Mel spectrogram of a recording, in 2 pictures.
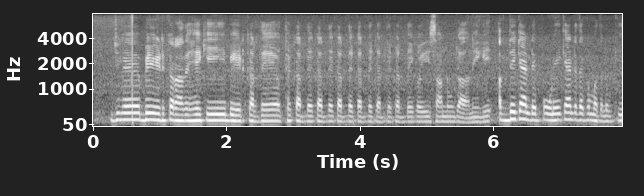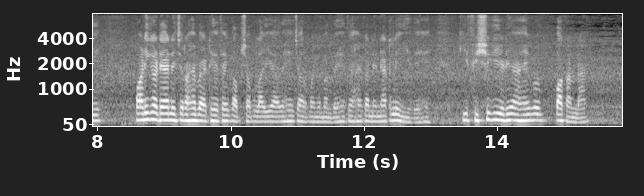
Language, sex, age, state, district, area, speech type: Dogri, male, 30-45, Jammu and Kashmir, Jammu, rural, spontaneous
